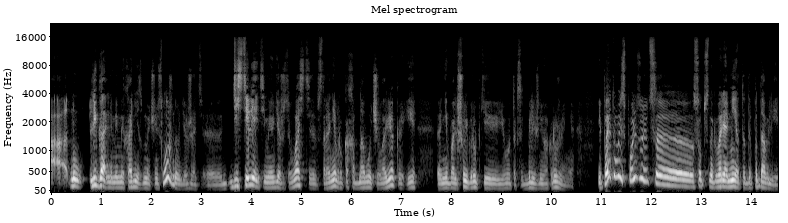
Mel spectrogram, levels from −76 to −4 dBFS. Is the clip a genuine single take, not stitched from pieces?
yes; 0 cuts

